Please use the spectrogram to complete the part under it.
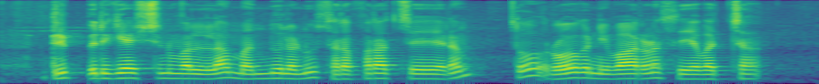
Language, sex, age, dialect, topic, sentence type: Telugu, male, 18-24, Southern, agriculture, question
